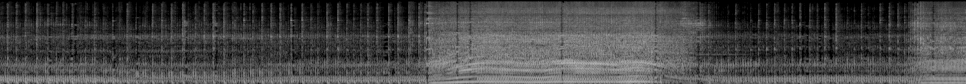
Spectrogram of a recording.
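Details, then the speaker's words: Stihl HT75 pole saw from auction after cleaning; crisp two-stroke idle, clean rise to steady high scream while cutting, smooth drop back and quick blip; normal running and cutting, chain sharp. "so there we have it ht75s from an auction and they work perfectly and they're even sharp"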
